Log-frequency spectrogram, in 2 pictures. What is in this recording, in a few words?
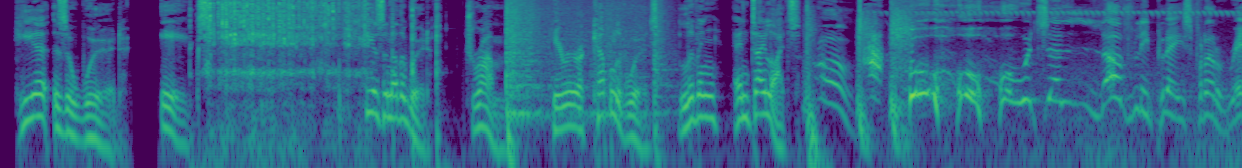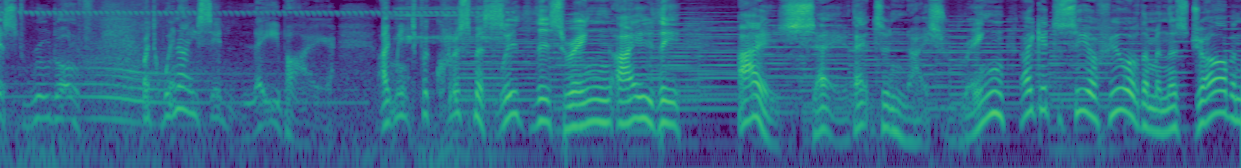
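English New Zealand male; dictor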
